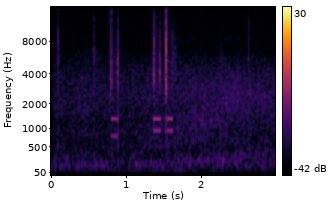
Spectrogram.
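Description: Telephone keypad DTMF tones entering a PIN for an investment firm's phone line: several short, distinct beeps in two quick clusters over a faint background hiss, with no talking.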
